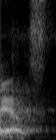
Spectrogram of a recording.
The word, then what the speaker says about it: else: it remember that observation don't say else else what else what else do we have because remember that the final e in english is mute and it is not pronounced okay anyway uh i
